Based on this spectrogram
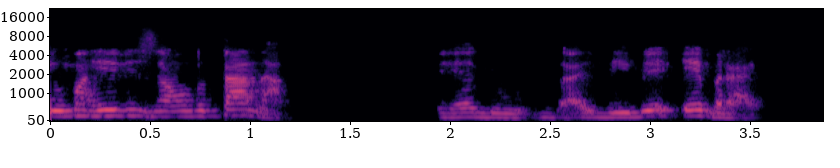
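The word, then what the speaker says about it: Tanakh: A Bíblia hebraica, ela é composta de 24 livros, chama-se Taná, né, conforme os judeus pronunciam.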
